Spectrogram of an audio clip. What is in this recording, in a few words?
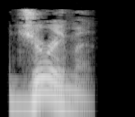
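"juryman", British English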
